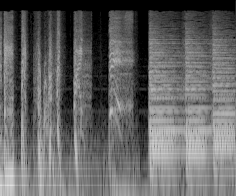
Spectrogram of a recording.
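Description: Turntable scratching in an oldskool UK breakbeat track, with the drums dropped out: short choppy cuts with a swooping pitch. About one and a half seconds in, sustained keyboard chords come in.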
